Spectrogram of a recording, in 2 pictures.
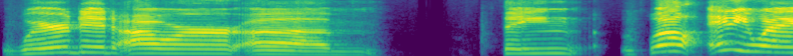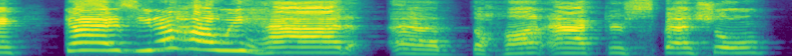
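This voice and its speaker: A woman co-hosts a podcast in a loose, chatty way, running through the housekeeping and tripping over her own phrasing. Her voice sits high and comes across bright and sharp. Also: very animated, slow. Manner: chatty, stumbles over reading announcements. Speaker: podcast co-host. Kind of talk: casual chat and show announcements.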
